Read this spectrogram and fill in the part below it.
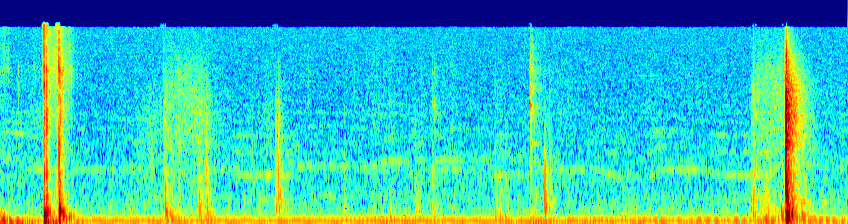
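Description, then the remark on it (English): Wooden thuds and knocks of a wardrobe door and drawers being opened and shut by a person getting dressed, with a sharp bang at the start, quieter clicks and bumps in between, and a firm closing thump near the end. “It'll just be probably noises of me opening the wardrobe and opening drawers and closing the wardrobe and closing drawers.”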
